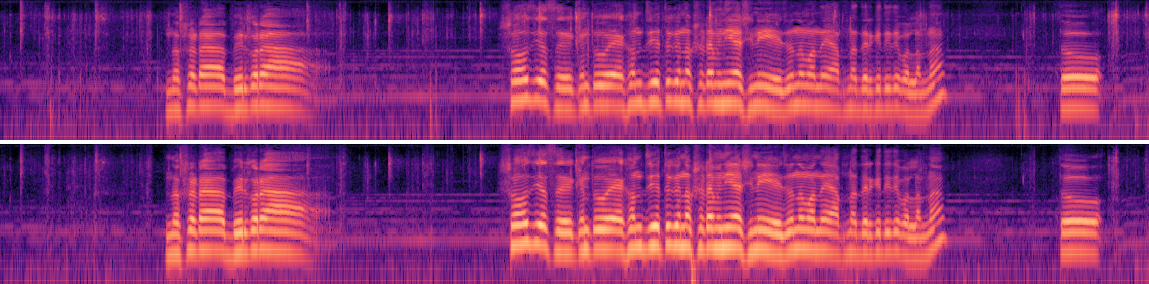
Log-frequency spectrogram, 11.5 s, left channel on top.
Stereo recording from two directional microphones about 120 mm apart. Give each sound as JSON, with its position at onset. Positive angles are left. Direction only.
{"t": 1.7, "sound": "speech", "side_deg": -85}
{"t": 2.5, "sound": "speech", "side_deg": -65}
{"t": 3.3, "sound": "music", "side_deg": 25}
{"t": 5.1, "sound": "speech", "side_deg": -90}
